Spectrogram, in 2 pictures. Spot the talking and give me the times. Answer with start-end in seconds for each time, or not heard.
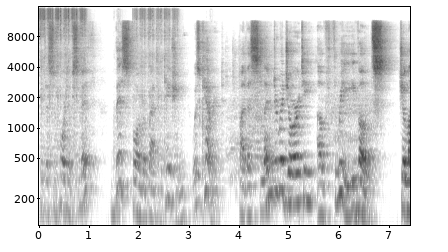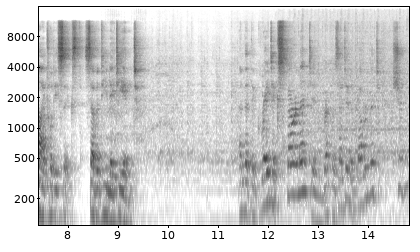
0.0-9.4, 11.4-14.7.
